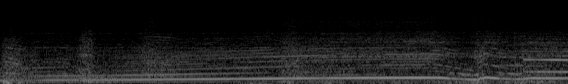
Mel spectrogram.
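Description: Motorcycle engine accelerating in a film soundtrack, its pitch rising steadily for about four seconds, then dipping briefly and recovering before running on steadily.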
